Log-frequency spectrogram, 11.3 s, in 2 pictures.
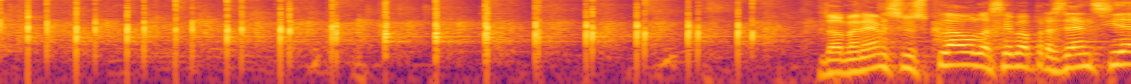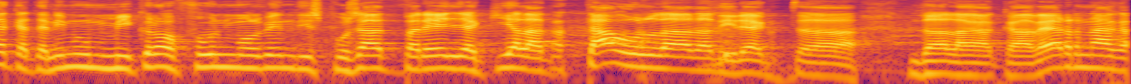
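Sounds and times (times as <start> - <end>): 
steady rhythmic clapping: 0.0 - 4.8
speech: 4.1 - 11.3.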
